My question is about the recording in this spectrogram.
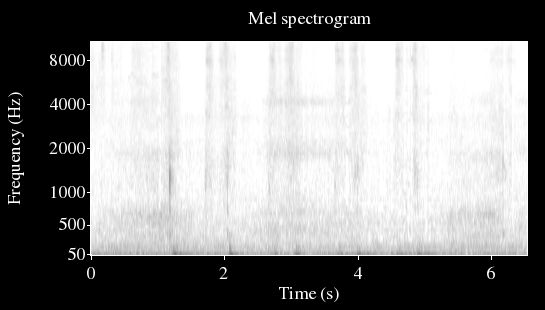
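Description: Faint soft rustling and scraping of trading cards sliding against one another as gloved hands flip through a stack, in short scattered strokes over near silence.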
